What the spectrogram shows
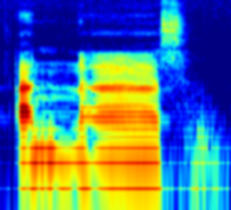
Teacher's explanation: cara membacanya dibaca idgham yaitu melebur lamnya tidak dibaca tapi langsung dibaca huruf sesudah alif lam nya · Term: Idgham Syamsiah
